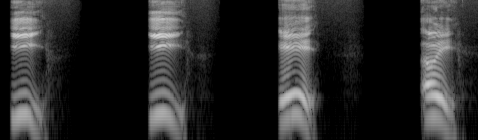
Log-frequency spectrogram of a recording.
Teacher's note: जीभ के अगले वाले भाग से बोले जाएंगे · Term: अग्र स्वर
